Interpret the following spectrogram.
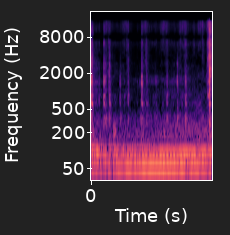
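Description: Irregular light metal clicks as a small hand tool turns a screw in the end cap of a Nissan pickup starter motor during reassembly, over a steady low hum.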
